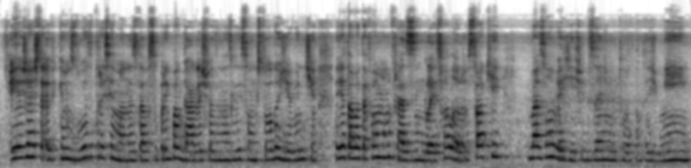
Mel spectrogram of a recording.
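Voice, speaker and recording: Over noticeable background noise, the speech comes at a very fast pace with fairly even intonation. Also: woman, fairly high pitch for a woman. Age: 20s. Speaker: vlogger. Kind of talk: personal vlog monologue.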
